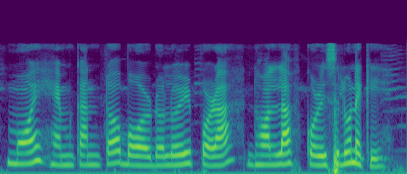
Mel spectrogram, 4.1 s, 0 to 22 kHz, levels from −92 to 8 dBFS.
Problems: background conversations at intervals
